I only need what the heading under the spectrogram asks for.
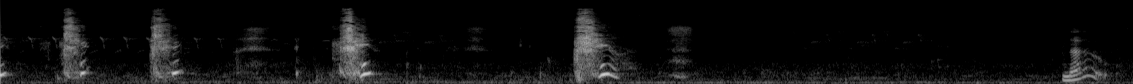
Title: Rapid Sneezes with Lots of Nose Blowing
